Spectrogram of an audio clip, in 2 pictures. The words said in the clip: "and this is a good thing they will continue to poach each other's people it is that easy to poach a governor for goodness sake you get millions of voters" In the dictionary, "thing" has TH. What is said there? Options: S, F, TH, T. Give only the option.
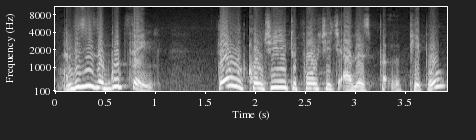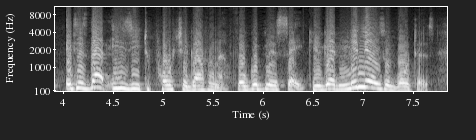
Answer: TH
